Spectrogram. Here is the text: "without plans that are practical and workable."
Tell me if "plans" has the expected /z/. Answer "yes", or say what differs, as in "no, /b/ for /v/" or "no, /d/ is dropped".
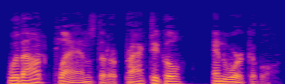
yes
